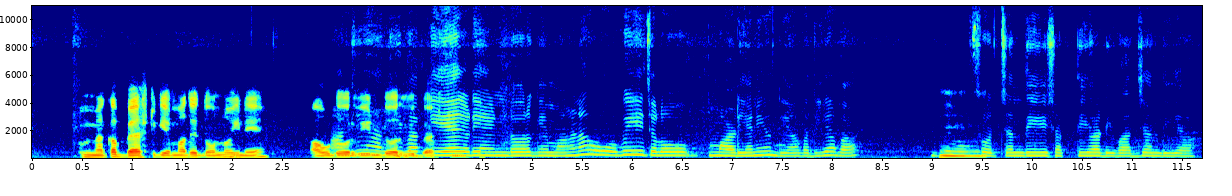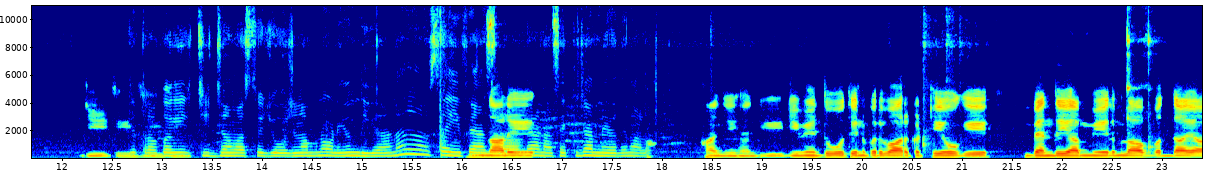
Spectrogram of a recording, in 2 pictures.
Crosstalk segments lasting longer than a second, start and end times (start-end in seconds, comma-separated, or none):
3.0-4.3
